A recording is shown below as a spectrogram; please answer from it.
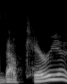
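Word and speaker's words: Valkyria: can't say her name I keep wan to say Valkyrie it's not Valkyrie it's valkaria is that the [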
